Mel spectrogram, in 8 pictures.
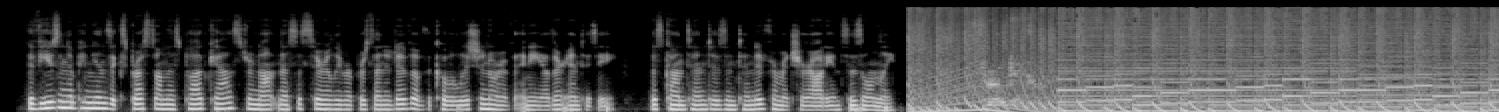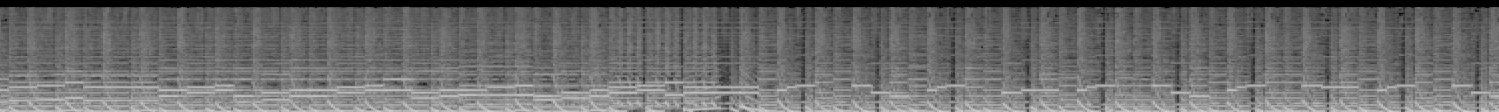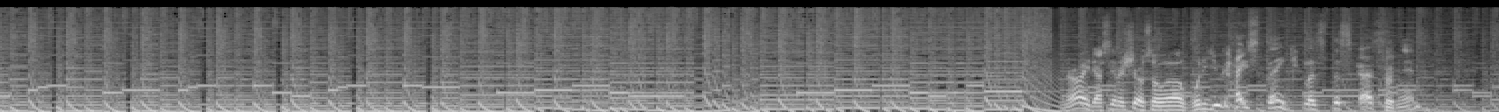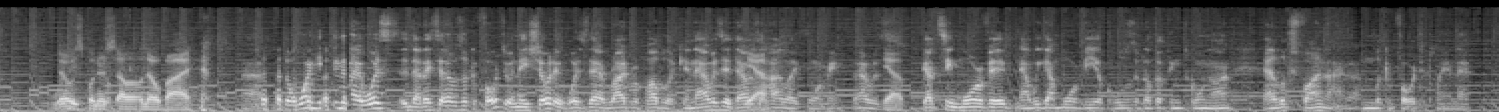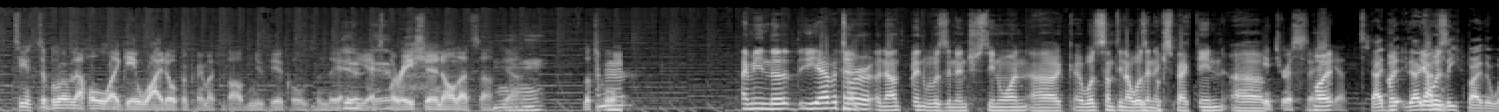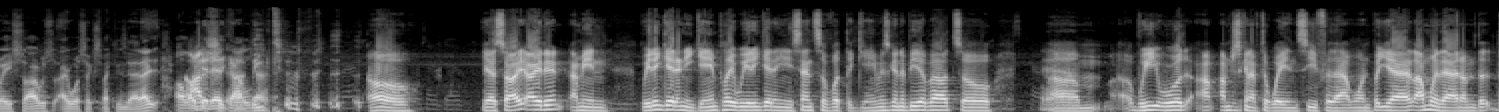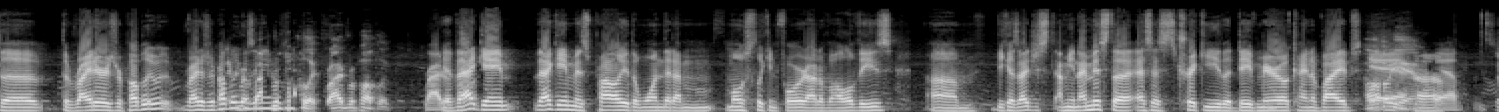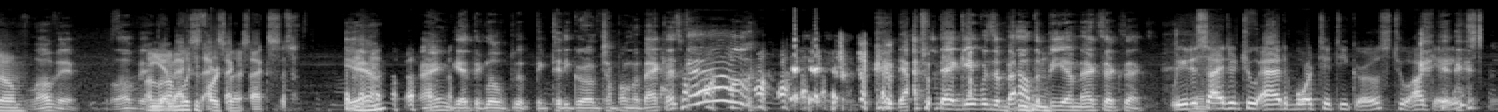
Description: our intro and outro music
